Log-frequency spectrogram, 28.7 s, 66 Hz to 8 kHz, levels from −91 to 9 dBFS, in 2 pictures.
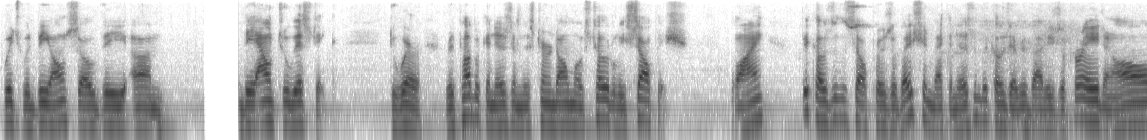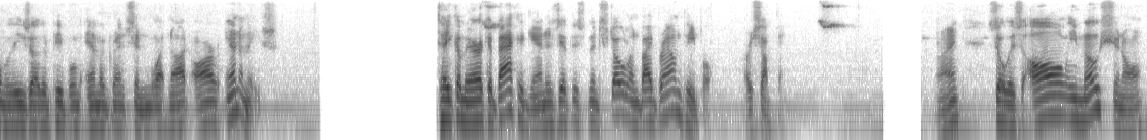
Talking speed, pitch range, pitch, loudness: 115 wpm, 100-125 Hz, 110 Hz, -24 LUFS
